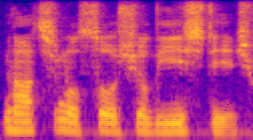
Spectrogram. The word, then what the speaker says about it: Nationalsozialistisch: The Nationalsozialistisch, which is the correct pronunciation for the National Socialists, they were essentially very much an occult movement.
